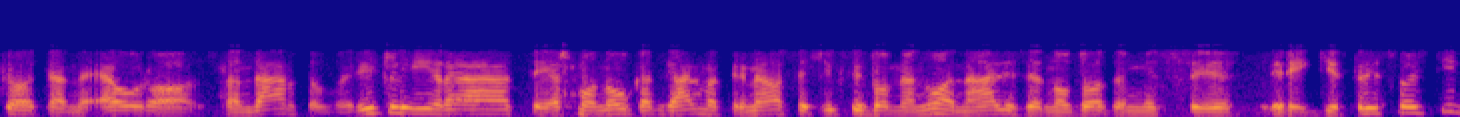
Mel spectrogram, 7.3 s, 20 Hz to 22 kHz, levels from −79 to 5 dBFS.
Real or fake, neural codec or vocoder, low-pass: real; none; 7.2 kHz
